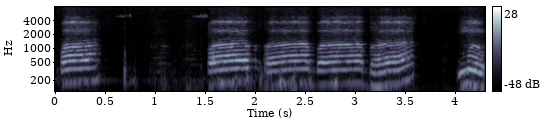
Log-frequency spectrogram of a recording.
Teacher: ओठ चिटकल्याशिवाय आवाज येत नाही कोणची ती येत नाही प ब भ म ओठ न चिटकवता · ओठातून ओठ चिटकल्याशिवाय आवाज येत नाही. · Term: ओष्ट व्यंजन, ओष्ठ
